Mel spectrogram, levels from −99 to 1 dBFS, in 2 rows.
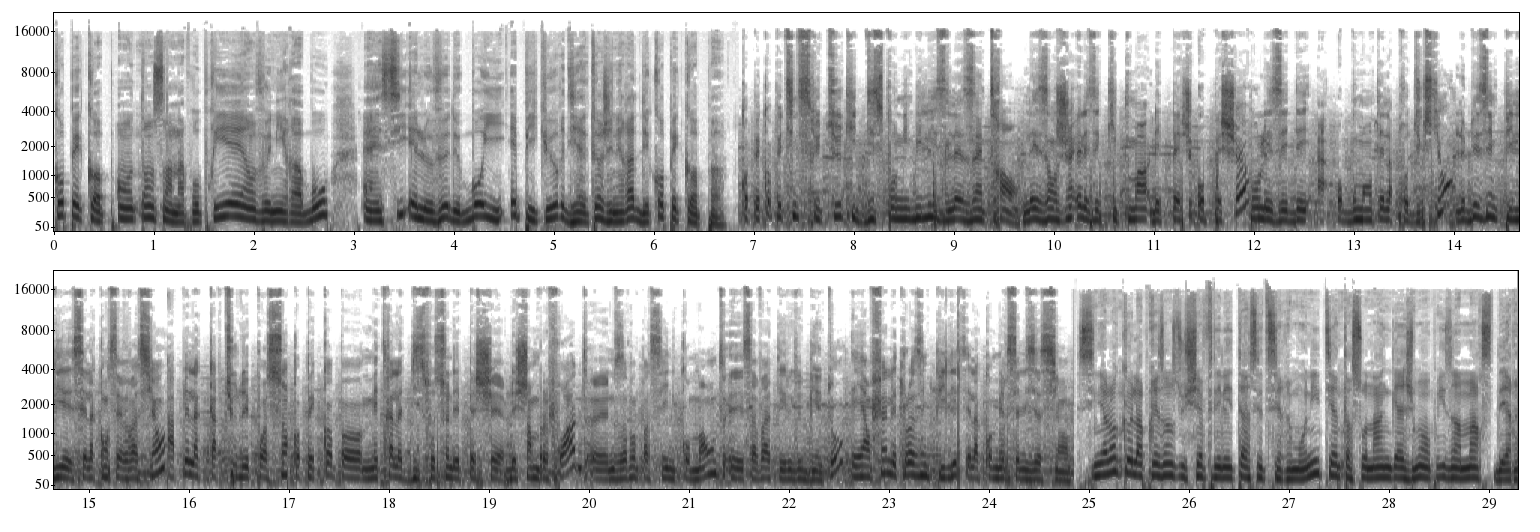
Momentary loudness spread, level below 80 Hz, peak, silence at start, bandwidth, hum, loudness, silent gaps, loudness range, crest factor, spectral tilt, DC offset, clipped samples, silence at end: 4 LU; -38 dBFS; -6 dBFS; 0.05 s; 17 kHz; none; -18 LUFS; none; 1 LU; 10 dB; -5 dB/octave; under 0.1%; under 0.1%; 0 s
